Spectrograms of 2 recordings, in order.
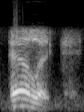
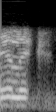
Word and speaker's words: Alex: But when our lockers were next to each other, and he pronounced his name Elik, E-L-I-K, and it's because he's from that aristocratic Fritz Hollins area of the Low Country. You know, Elik, go down the lane a ways and get me some milk. So that's why his name is Alex, and they pronounce it Elik.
